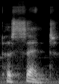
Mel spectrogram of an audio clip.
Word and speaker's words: percent: The symbol percent is always pronounced percent with the stress on the second syllable.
